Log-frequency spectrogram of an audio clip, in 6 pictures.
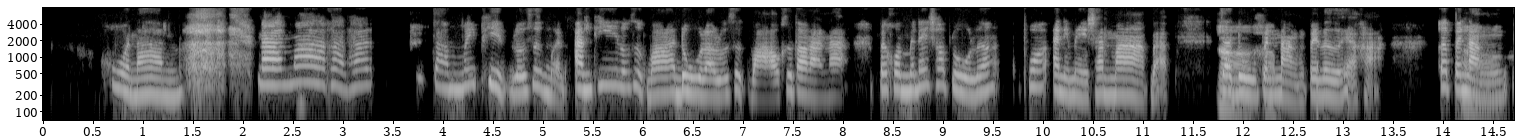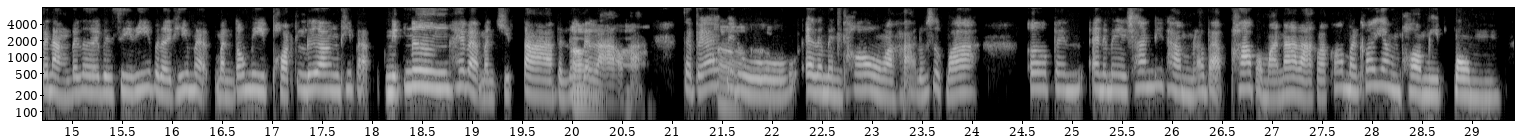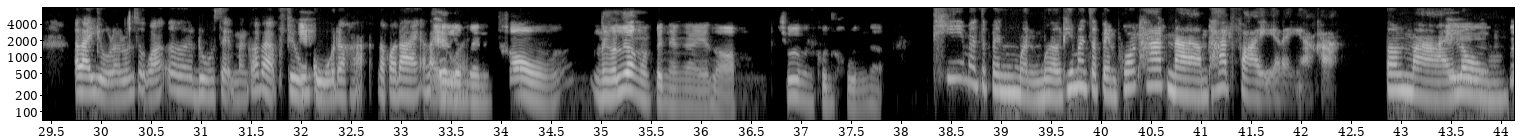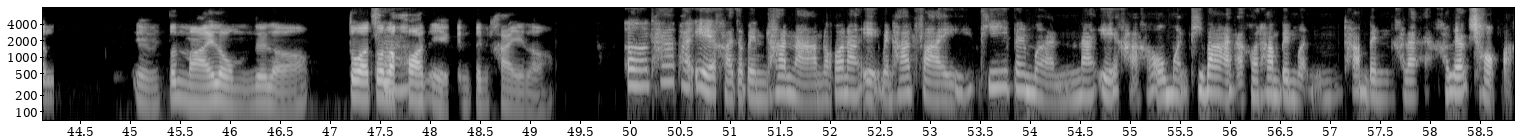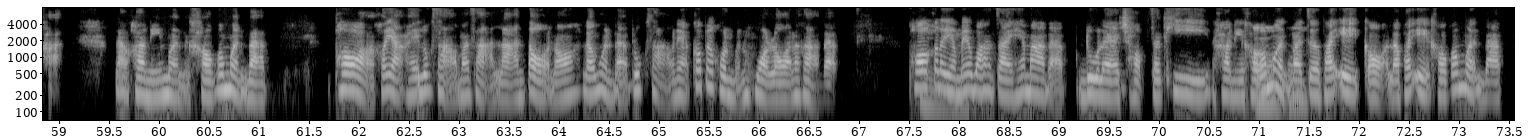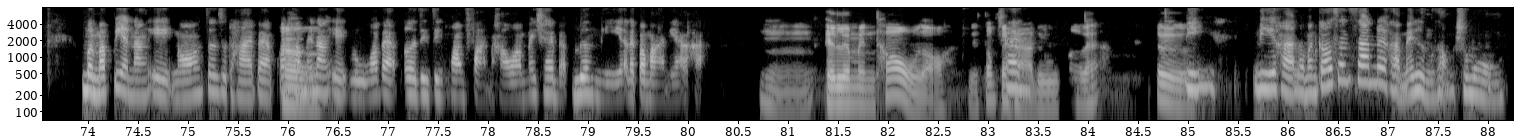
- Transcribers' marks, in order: static; chuckle; mechanical hum; unintelligible speech; distorted speech; tapping; other background noise; in English: "Feel good"
- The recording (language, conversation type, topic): Thai, unstructured, ระหว่างการฟังเพลงกับการดูซีรีส์ คุณเลือกทำอะไรเพื่อผ่อนคลายมากกว่ากัน?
